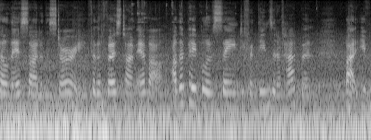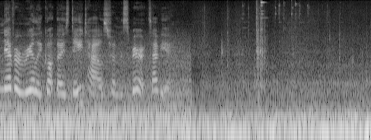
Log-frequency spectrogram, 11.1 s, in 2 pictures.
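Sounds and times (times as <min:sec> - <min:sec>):
car pulling off a parkway into a small car park: 0:00.0 - 0:11.1
speech: 0:00.3 - 0:08.4
keys jangling: 0:09.2 - 0:10.3.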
